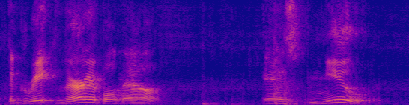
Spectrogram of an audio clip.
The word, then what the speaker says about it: mu: So the Greek variable now is mu. Like rhymes with new, but it's mu.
